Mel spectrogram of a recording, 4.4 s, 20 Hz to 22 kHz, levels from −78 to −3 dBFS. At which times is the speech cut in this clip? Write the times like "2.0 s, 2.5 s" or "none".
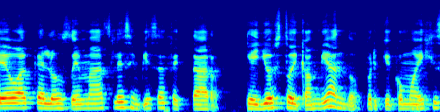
none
